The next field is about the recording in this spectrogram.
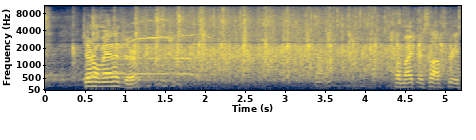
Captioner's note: cheers and applause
